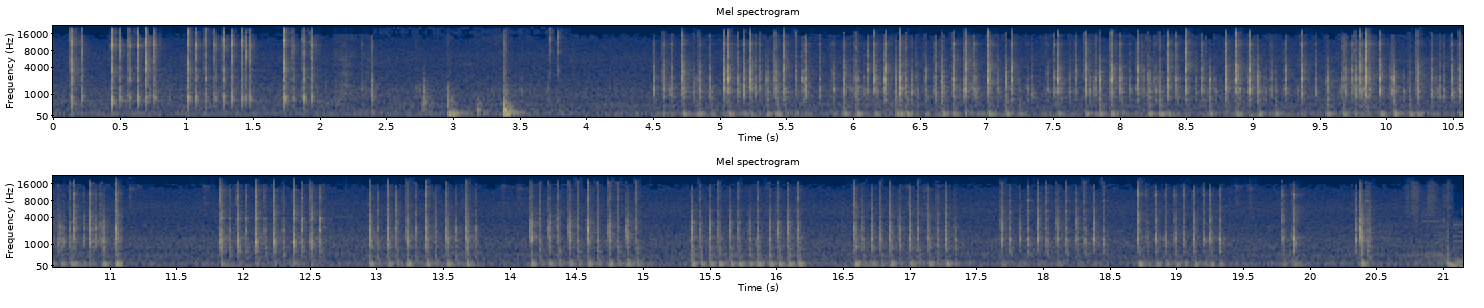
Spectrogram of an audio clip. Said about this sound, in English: The keycap also produces a well-defined sound because it's thick and tall as well.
